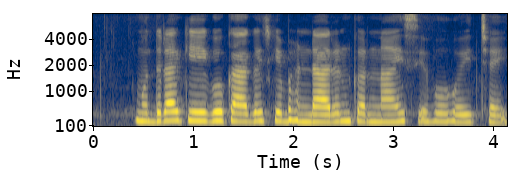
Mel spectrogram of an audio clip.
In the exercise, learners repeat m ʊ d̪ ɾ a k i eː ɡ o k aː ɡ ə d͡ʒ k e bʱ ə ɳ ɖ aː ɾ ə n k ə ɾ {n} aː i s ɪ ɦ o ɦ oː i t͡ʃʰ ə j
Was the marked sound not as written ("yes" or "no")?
no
